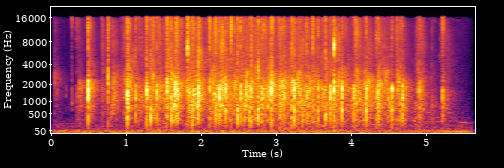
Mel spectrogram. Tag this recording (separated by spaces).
audience people theatre applause theater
